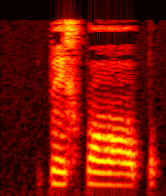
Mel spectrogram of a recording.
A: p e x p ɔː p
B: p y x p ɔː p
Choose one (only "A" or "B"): A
